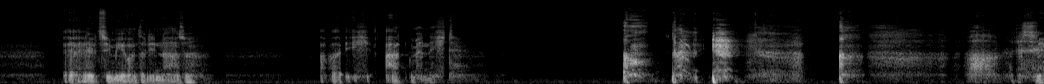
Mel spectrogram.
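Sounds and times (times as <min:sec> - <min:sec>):
speech: 0:00.6 - 0:02.1, 0:03.2 - 0:04.7, 0:10.3 - 0:10.4
coughing fit: 0:06.2 - 0:08.7.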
